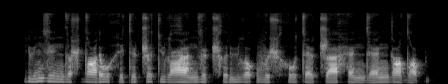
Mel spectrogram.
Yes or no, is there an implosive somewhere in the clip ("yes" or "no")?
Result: no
